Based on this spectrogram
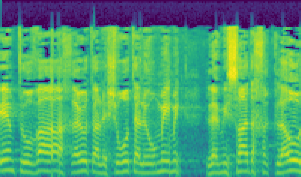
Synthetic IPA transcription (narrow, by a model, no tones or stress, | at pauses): jemt̪uvaʁaːχʁajutaleʃiʁutaleumimi | le̞misʁad̪haχaklau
